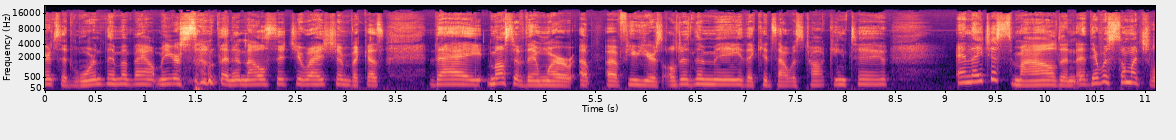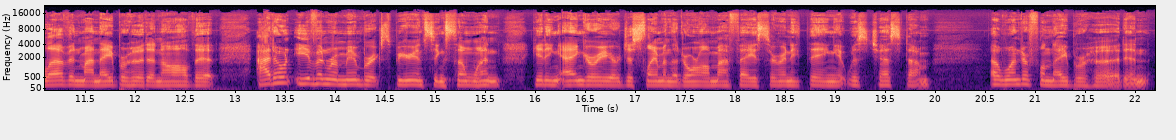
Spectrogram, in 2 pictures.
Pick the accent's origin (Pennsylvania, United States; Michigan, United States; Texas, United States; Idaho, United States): Texas, United States; Denison; born or raised there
